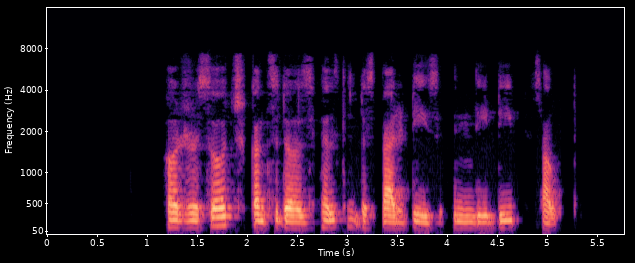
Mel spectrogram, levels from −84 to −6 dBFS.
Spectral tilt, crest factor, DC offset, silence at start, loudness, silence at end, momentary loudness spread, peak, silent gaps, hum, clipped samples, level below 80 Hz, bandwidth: -6.5 dB/octave; 20 dB; under 0.1%; 1.2 s; -22 LUFS; 0.65 s; 7 LU; -2 dBFS; none; none; under 0.1%; -62 dBFS; 7.6 kHz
